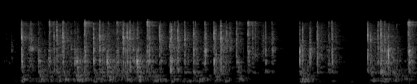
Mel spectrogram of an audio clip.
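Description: A full-size dark plastic computer keyboard is typed on quickly with long French-manicured nails and fingertips, producing rapid, bright, clicky key taps with almost no ring. The taps come in three dense bursts separated by two short pauses.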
